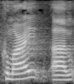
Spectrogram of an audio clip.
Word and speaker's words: Kumare: need a universe so Kumari is my middle name with a little a sound at the end my middle name is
